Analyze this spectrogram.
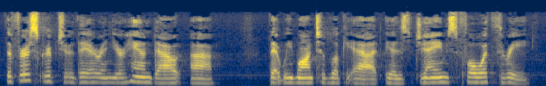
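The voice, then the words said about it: Raspy voice. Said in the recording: “My voice has gotten very raspy, as you can tell... my voice is gotten raspy.”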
